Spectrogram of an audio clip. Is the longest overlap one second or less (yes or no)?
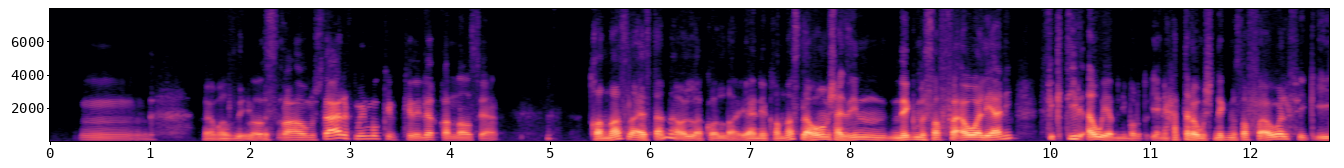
yes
